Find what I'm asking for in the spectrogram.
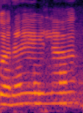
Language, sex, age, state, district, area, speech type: Gujarati, female, 18-30, Gujarat, Valsad, urban, spontaneous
